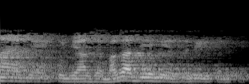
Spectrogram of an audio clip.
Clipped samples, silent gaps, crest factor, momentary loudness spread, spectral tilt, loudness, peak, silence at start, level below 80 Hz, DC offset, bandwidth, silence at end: under 0.1%; none; 16 dB; 9 LU; -1.5 dB/octave; -23 LUFS; -6 dBFS; 0 s; -66 dBFS; under 0.1%; 5.6 kHz; 0 s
